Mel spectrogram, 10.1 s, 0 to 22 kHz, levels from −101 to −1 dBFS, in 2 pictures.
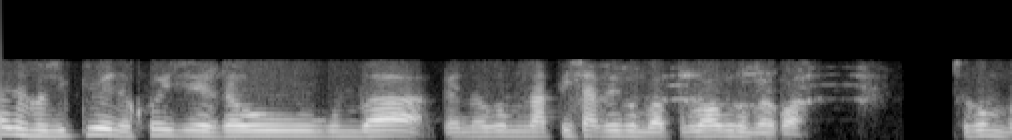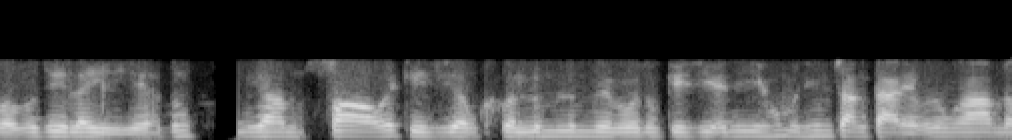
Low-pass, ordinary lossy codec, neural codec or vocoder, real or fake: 3.6 kHz; none; none; real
